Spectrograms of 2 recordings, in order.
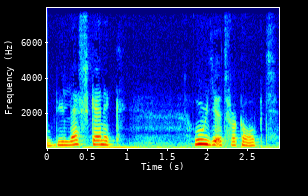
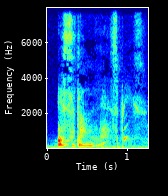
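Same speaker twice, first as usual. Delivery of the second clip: shocked whisper; 3 semitones lower, 7 dB quieter than usual. Acted.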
